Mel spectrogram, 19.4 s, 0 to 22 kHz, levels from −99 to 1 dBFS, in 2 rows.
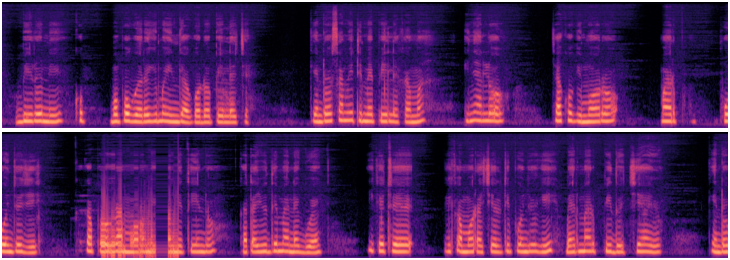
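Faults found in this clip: Likely input buffer underrun, 11.01–12.03 s, after "mar puonjo ji kaka": short buffer replayed for most of the span. Robotic sound from repeated short buffers, a rigid 100 Hz buzz, consistent with a 10 ms buffer.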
